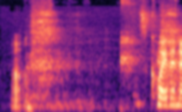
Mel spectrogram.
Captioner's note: audience laughs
